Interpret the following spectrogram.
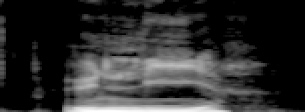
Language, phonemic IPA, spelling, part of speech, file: French, /liʁ/, lyre, noun, Fr-lyre.ogg
- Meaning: 1. lyre 2. a cutting tool resembling a lyre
